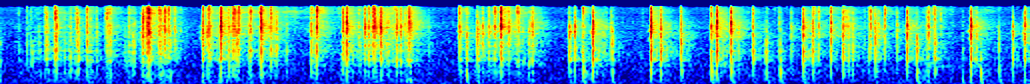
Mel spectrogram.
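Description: Long black nails scratch and tap an unwrapped, handheld solid dark chocolate bar with embossed squares. Quick bursts of bright, crisp clicks and scratchy rasps sit almost entirely in the high frequencies, with brief pauses between bursts.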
